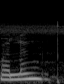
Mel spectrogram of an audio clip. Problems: none marked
